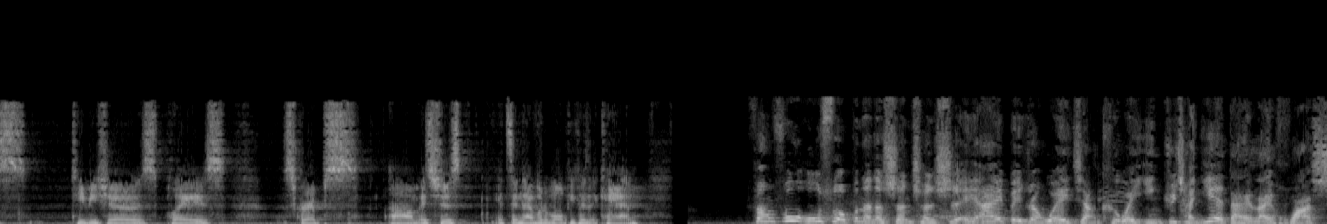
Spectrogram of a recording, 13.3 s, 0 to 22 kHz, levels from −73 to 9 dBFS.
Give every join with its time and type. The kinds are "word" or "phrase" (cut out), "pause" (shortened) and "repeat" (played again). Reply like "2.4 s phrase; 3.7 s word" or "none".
5.7 s word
